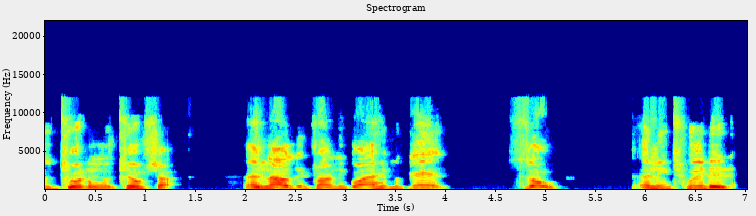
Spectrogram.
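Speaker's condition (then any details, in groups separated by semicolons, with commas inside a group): Cerebral palsy; mild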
